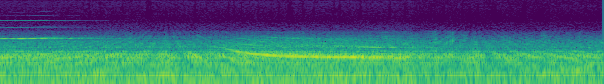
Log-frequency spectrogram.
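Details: Whale voice: one long, drawn-out moan that swoops down and then levels off, preceded by a brief steady tone, set against a continuous low ocean rumble.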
